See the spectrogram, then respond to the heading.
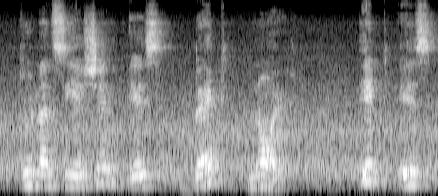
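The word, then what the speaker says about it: bête noire: यूएस ए the next word is बेट नोयर spelling is बी ई टी ई एन ओ आई आर E pronunciation is बेट नॉड इट इज अ French word it means अ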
